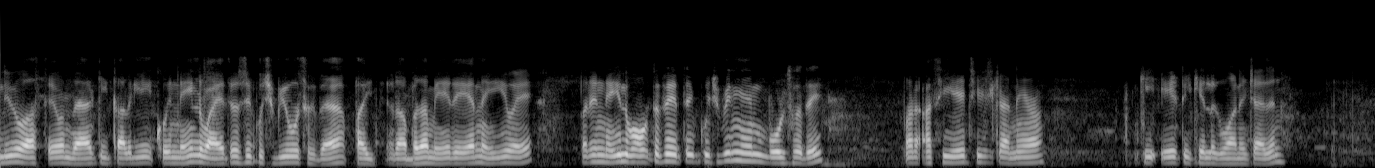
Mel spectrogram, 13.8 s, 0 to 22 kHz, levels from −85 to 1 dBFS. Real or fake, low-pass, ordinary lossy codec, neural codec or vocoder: fake; 5.4 kHz; none; codec, 16 kHz, 4 kbps, X-Codec, HuBERT features, trained on balanced general audio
